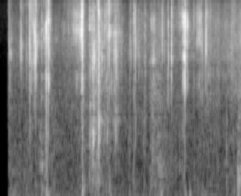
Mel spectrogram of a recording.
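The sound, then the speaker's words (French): A hard-boiled egg shell being cracked and peeled: quick, irregular bursts of crisp, high crackling and crunching, fairly quiet, with a steady hiss underneath in the second half. No one speaks. “Le petit crissement familier de l'œuf dur que l'on écaille sur un coin de table ou bien en pique-nique.”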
